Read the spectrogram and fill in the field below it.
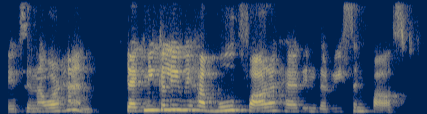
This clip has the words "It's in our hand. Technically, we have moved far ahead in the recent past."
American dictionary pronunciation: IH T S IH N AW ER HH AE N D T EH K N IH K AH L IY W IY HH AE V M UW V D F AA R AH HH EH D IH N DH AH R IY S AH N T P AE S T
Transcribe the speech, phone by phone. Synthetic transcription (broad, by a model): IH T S IH N AW ER HH AE N D T EH K N IH K AH L IY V IY HH AE V M UW V D F AA R AH HH EH D IH N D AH R IY S AH N T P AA S T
